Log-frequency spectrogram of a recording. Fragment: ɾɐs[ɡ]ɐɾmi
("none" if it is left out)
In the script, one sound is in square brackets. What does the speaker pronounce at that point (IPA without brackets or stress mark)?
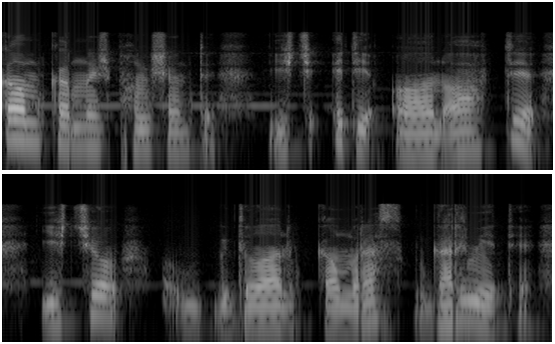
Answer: ɡ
